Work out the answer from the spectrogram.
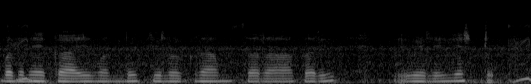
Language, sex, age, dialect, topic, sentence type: Kannada, female, 46-50, Northeastern, agriculture, question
